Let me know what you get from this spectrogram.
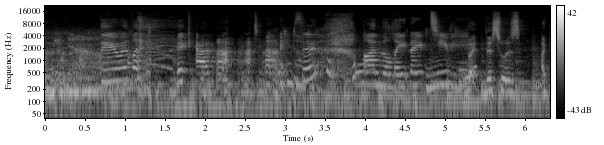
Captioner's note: laughter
